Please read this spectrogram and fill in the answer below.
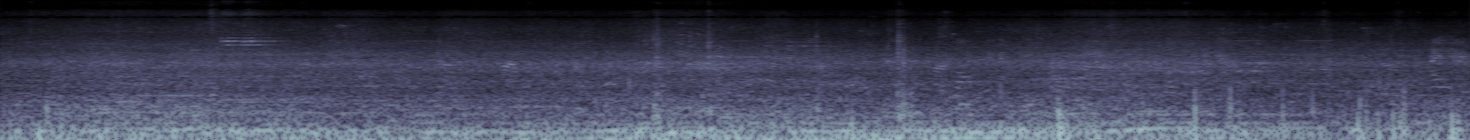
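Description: Street traffic noise: a steady low rumble of passing vehicles, with a few short high-pitched tones about two seconds in.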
